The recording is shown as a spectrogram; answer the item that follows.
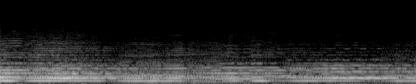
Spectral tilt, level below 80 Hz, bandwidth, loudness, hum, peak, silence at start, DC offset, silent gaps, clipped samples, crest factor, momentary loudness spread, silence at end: -10.5 dB/octave; -52 dBFS; 5 kHz; -25 LUFS; none; -8 dBFS; 0 s; under 0.1%; none; under 0.1%; 16 dB; 8 LU; 0 s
